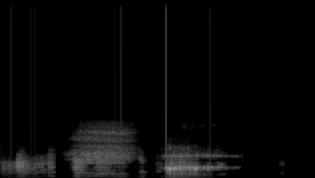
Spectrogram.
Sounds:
Sneeze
